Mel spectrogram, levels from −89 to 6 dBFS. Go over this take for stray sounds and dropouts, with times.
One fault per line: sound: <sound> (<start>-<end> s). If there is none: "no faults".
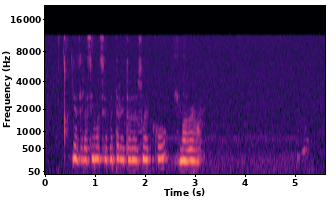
no faults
